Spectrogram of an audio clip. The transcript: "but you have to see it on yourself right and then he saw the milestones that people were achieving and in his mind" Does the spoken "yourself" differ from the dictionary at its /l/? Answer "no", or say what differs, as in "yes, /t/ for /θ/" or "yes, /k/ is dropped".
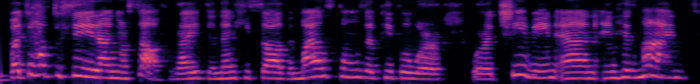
no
